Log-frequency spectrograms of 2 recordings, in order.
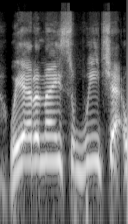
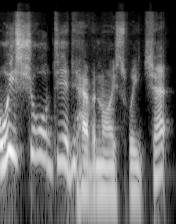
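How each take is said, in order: First: Said in the usual way. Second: Put-on a stab at an English accent; poor English accent. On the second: Host echoing a viewer, poor English accent. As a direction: put on a shaky attempt at English. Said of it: "poor English accent".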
